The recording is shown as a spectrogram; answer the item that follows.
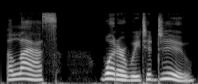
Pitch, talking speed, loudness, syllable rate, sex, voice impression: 220 Hz, 180 wpm, -16 LUFS, 5.6 syllables/s, female, very feminine, adult-like, slightly middle-aged, thin, slightly relaxed, slightly weak, slightly bright, soft, clear, fluent, slightly cute, intellectual, slightly refreshing, slightly sincere, calm, friendly, reassuring, unique, very elegant, sweet, slightly lively, kind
